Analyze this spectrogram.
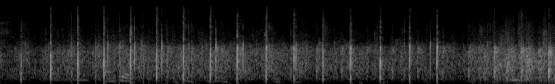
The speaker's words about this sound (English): Could everyone please give Rick Jackson a round of applause?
